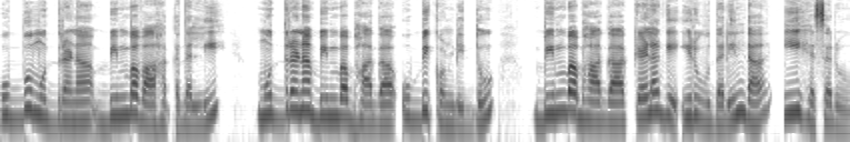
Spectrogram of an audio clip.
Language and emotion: Kannada, neutral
